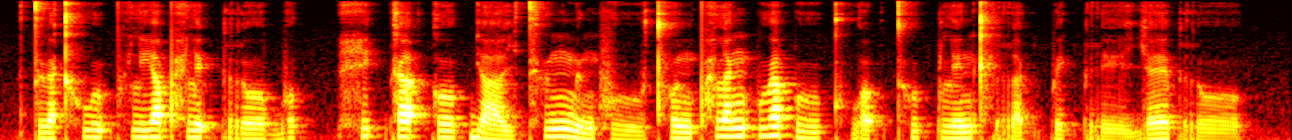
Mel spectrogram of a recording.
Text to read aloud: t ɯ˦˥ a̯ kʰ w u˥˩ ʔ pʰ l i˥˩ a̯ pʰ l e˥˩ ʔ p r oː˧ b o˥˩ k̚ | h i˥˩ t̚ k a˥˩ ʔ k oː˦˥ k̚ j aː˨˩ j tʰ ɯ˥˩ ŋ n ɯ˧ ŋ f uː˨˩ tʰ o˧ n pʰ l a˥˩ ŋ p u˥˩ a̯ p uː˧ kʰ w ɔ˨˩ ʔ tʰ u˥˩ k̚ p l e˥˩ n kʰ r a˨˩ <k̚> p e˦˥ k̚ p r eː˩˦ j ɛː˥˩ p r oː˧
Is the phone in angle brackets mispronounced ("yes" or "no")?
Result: no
